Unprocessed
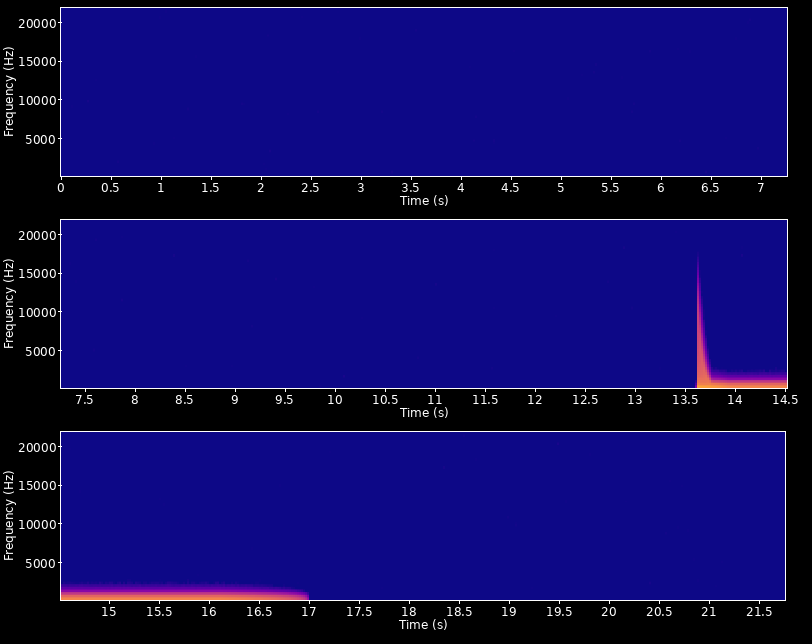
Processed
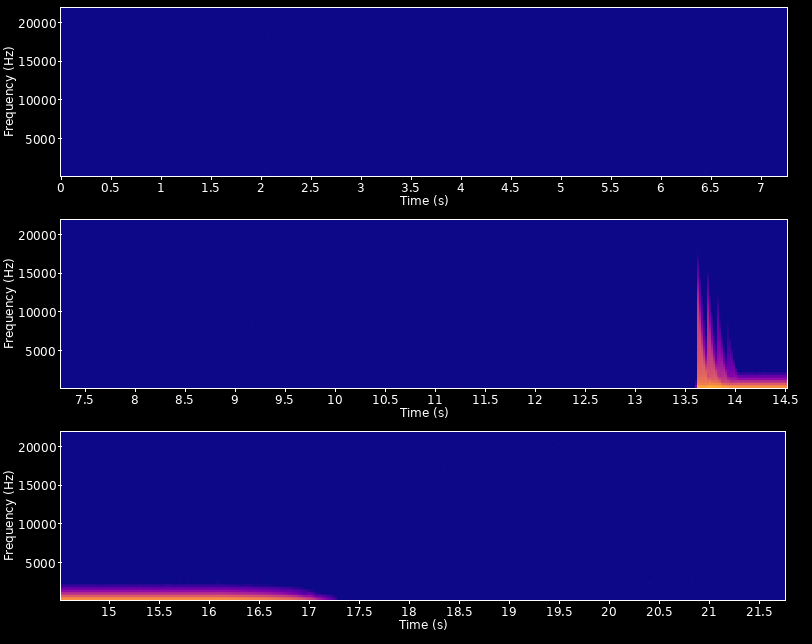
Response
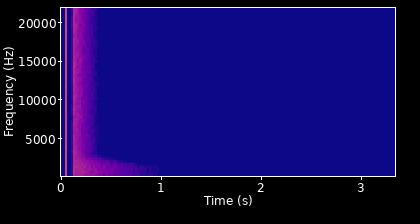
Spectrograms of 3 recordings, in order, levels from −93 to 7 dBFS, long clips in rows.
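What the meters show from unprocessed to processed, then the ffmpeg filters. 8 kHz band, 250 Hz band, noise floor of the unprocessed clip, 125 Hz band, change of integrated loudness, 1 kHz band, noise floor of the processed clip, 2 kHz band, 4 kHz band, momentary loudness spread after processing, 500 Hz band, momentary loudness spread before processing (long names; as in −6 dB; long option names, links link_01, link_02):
can't be measured, +1.5 dB, −83 dBFS, +3.5 dB, +3.0 dB, 0.0 dB, −82 dBFS, +0.5 dB, +0.5 dB, 12 LU, −1.0 dB, 11 LU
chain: -filter_complex "[0:a]asplit=2[link_01][link_02];[link_02]adelay=97,lowpass=frequency=4900:poles=1,volume=-6dB,asplit=2[link_03][link_04];[link_04]adelay=97,lowpass=frequency=4900:poles=1,volume=0.22,asplit=2[link_05][link_06];[link_06]adelay=97,lowpass=frequency=4900:poles=1,volume=0.22[link_07];[link_03][link_05][link_07]amix=inputs=3:normalize=0[link_08];[link_01][link_08]amix=inputs=2:normalize=0,adynamicequalizer=threshold=0.0112:dfrequency=2600:dqfactor=0.7:tfrequency=2600:tqfactor=0.7:attack=5:release=100:ratio=0.375:range=1.5:mode=cutabove:tftype=highshelf"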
